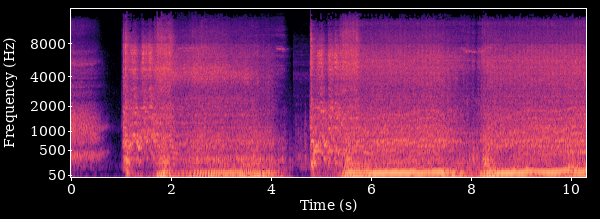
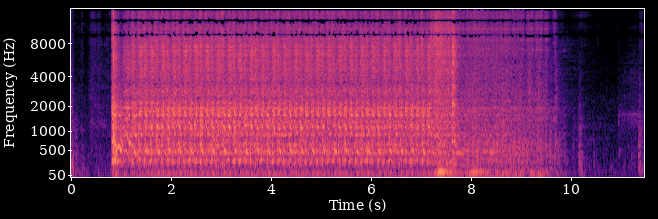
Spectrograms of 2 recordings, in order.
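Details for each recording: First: Renault Super 5 on its first start after a year and a half of restoration, with the fuel circuit just re-primed: engine catches, dies, restarts and surges unevenly with irregular pops; unstable, needs adjustment, and the owner wonders whether the fuel circuit is fitted the right way round. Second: Renault Super 5 after a year and a half of restoration: engine catches first try and holds a steady, even beat for several seconds before shutting off; normal start and run.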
